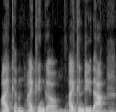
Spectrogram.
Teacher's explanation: be short and unstressed and the vowel a is going to actually get reduced it sounds more like can or even just can with no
